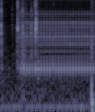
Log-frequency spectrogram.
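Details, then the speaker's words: Robosapien toy robot with new batteries: fast even ticking about twenty per second with sharper clicks, hissing; robot ignores remote though eyes light up; owner thinks it's dead, cause unknown. "yeah they're salable but if they work this one it's got new batteries in but if I turn him on he makes either that hissing"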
